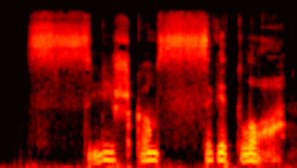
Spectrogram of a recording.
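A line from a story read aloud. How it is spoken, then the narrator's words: Hissing chorus. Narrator (Russian): зашипели сомнарисы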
